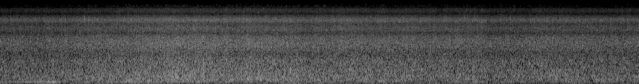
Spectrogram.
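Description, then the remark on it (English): Longclough Brook, just off Primrose Lane, roars steadily in full flood, recorded at the waterline, carrying debris and broken branches past at full speed; a dense, constant wash of rushing water spread across a broad range like white noise, loud and unbroken throughout with no voices. “It was hard not to notice the sound of water. So it comes as no surprise that I climbed down to the waterline and recorded it.”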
